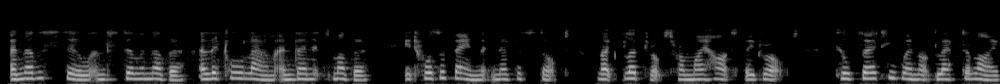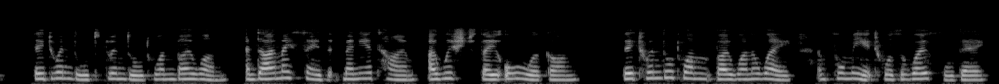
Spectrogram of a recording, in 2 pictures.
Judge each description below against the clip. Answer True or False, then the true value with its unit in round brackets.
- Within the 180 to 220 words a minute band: True (200 wpm)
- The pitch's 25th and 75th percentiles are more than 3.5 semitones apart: False (2.8 semitones)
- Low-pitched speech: False (240 Hz)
